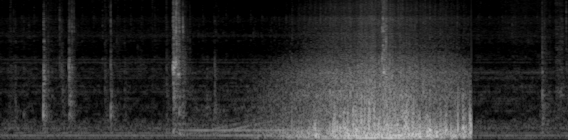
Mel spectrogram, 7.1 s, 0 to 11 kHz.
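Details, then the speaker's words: 1987 Patton CA-1284 12-inch rotary box fan, after repairing a worn sleeve bearing and oiling it with sewing machine oil: a soft whir building smoothly and holding steady, no squeal or rattle. Normal fan running. "okay awesome looks like this came in full circle after all everything is working properly"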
